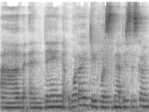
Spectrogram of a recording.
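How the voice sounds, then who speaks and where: A woman with an Australian accent talks at a fairly slow pace with fairly even intonation. Audible room echo and noticeable background noise fill the recording. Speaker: craft tutorial maker. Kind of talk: tutorial.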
